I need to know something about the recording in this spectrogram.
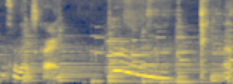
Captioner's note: happy noises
